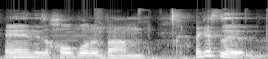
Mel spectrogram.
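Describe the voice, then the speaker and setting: A man's voice: on the high side, normal speed, darkish tone. A man with an Australian accent hosting a podcast, chatting casually and enthusiastically about films in an informal way. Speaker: podcast host. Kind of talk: casual film chat. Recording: roomy echo, music in the background.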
